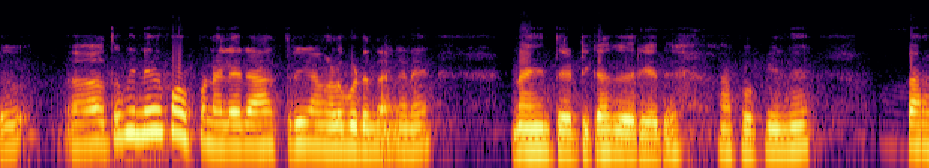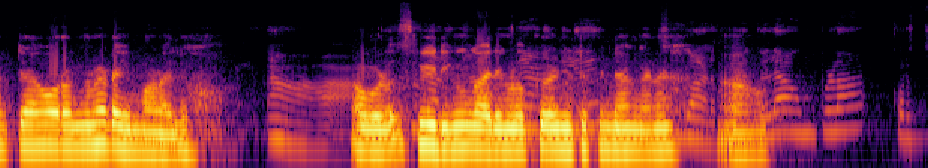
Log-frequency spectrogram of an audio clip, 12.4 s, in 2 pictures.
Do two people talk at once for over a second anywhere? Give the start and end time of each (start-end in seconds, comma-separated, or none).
8.6-10.0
